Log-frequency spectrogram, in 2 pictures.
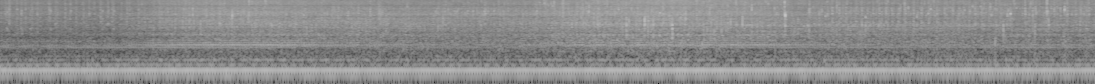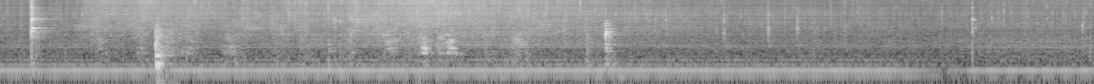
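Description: Chopped onions with garlic and ginger sizzling in a nonstick frying pan as cooking oil is poured in, the sizzle growing brighter past the middle. A few sharp clicks sound about halfway through, over a steady low hum.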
